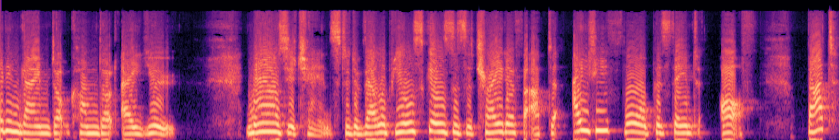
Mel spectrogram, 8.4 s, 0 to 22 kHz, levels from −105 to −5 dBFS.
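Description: Hard clipping runs through the whole speech clip. The signal is driven about 17 dB beyond what the stage can pass, so roughly 15 percent of the samples are flattened at the ceiling. Those squared-off peaks add high harmonics, giving a constant harsh fuzz on every loud syllable.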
